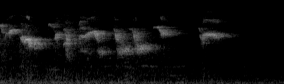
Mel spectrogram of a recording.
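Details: Asian pied starling, known locally as jalak suren, in a song recording used for training other birds: a run of clear, varied whistled and chattering notes, some high and some falling, then one short bright phrase after a pause.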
